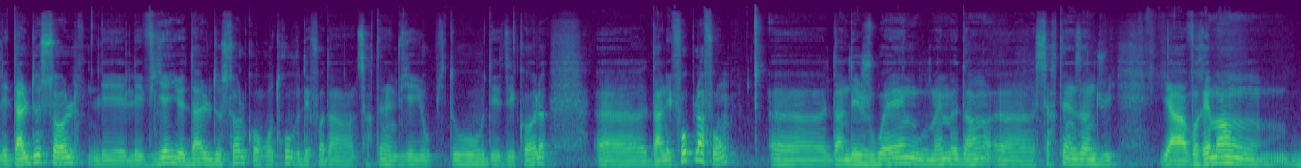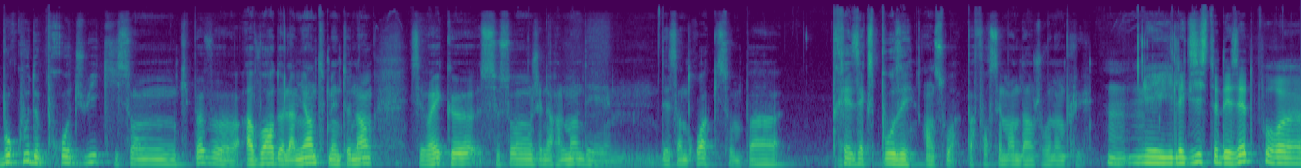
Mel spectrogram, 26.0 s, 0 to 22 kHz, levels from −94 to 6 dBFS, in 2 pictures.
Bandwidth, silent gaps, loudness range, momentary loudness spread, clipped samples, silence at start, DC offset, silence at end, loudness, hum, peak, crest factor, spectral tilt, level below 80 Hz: 18 kHz; none; 6 LU; 13 LU; under 0.1%; 0 s; under 0.1%; 0 s; -24 LUFS; none; -2 dBFS; 22 dB; -6.5 dB/octave; -64 dBFS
